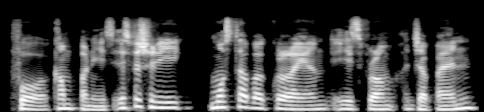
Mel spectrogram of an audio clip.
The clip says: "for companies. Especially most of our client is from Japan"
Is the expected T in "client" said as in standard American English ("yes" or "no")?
no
